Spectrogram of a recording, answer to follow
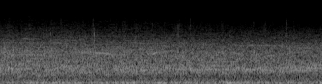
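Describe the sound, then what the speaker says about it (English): Raucous cheering crowd at a Pakistan versus India match in the video game Cricket 22, a dense, steady roar of noise and clapping that fills the whole stretch without pause. "The crowd are really getting quite raucous."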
